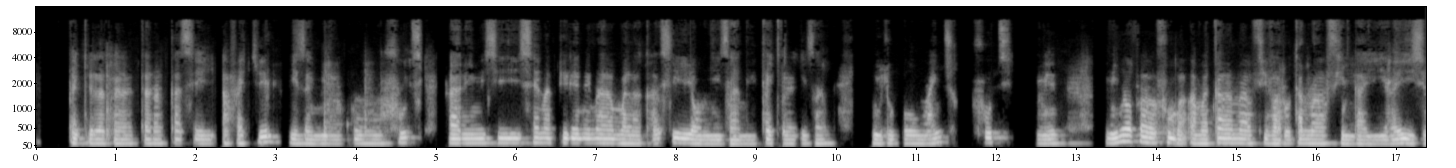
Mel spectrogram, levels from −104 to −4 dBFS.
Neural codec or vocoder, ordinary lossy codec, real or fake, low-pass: codec, 32 kHz, 1.9 kbps, SNAC; MP3, 48 kbps; fake; 14.4 kHz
